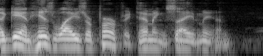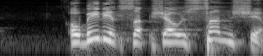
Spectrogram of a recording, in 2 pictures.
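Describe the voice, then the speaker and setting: Fairly high in pitch, this man's voice has vocal fry and an animated tone. He speaks at a fairly slow pace with very wide pitch swings. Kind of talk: sermon. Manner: animated, emphatic call-and-response preaching cadence.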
